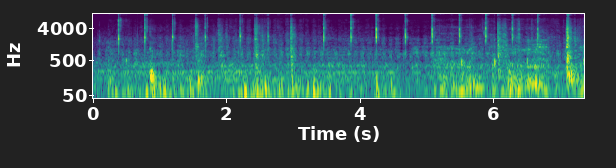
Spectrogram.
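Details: Kangal shepherd dog out on an off-road safari walk in Turkey, panting rapidly with quick regular breathy puffs about three per second, sharp clicks and rustling around it.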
